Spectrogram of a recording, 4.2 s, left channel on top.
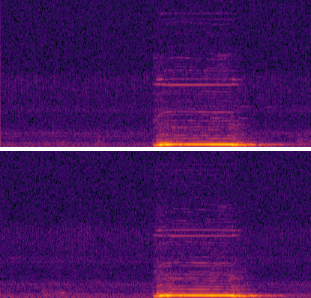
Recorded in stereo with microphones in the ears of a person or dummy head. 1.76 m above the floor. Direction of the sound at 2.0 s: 15° left (ahead or behind).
